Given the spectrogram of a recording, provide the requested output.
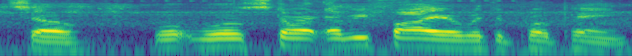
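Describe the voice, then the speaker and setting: Talking at a moderate pace, a man uses a medium pitch. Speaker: live streamer. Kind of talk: casual live stream chat with viewers. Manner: loud.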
